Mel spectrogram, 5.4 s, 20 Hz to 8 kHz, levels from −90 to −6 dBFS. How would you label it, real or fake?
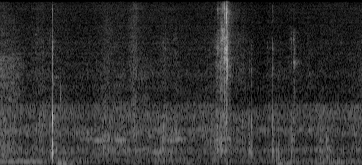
fake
